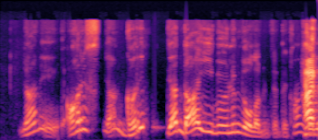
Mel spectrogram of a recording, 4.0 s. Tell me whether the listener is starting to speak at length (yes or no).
yes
